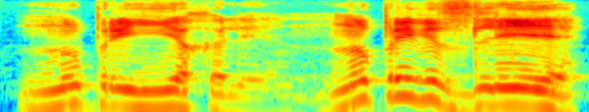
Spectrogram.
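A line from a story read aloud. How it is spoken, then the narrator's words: Unfriendly grumble. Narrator (Russian): Недружелюбно буркнул Егор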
